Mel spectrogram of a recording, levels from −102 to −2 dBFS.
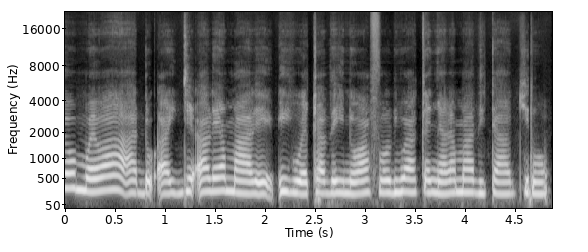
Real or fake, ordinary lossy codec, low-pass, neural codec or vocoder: fake; none; none; codec, 44.1 kHz, 3.4 kbps, Pupu-Codec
